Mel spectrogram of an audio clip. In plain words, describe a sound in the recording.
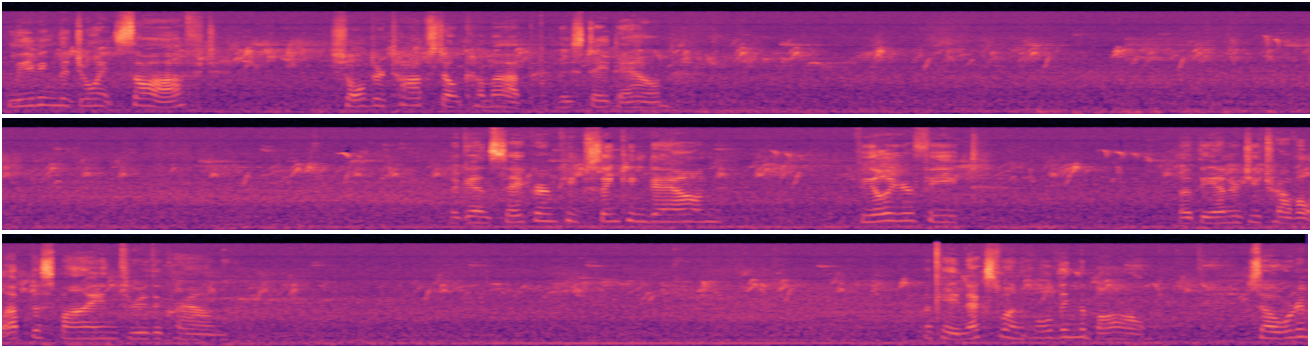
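An elderly woman speaks calmly, close by, in short phrases with pauses.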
